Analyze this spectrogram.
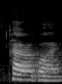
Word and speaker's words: Paraguay: No, the Megadeth show in, how do you pronounce it again, boss? Paraguay.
